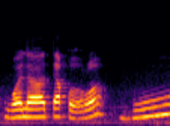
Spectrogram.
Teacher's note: تقربو میں بھی قوف کے اوپر قلقلہ کرنا ہے، قوف کو پر بھی پڑھنا ہے. را مفخم پڑھی جائے گی.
